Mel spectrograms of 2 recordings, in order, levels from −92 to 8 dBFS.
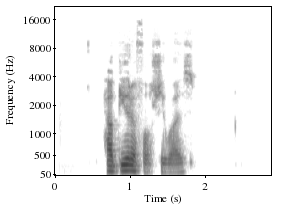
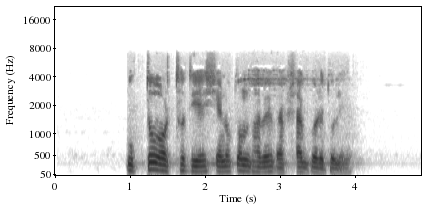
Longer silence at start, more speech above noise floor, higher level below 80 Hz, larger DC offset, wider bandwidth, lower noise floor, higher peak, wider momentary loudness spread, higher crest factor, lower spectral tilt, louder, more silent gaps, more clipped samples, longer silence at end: second, 0.7 s vs 0.95 s; second, 44 dB vs 60 dB; second, -70 dBFS vs -60 dBFS; neither; first, 15.5 kHz vs 7.4 kHz; second, -71 dBFS vs -77 dBFS; second, -10 dBFS vs -2 dBFS; first, 19 LU vs 9 LU; about the same, 22 dB vs 18 dB; about the same, -7 dB/octave vs -6 dB/octave; second, -29 LUFS vs -18 LUFS; neither; neither; about the same, 1.05 s vs 0.95 s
